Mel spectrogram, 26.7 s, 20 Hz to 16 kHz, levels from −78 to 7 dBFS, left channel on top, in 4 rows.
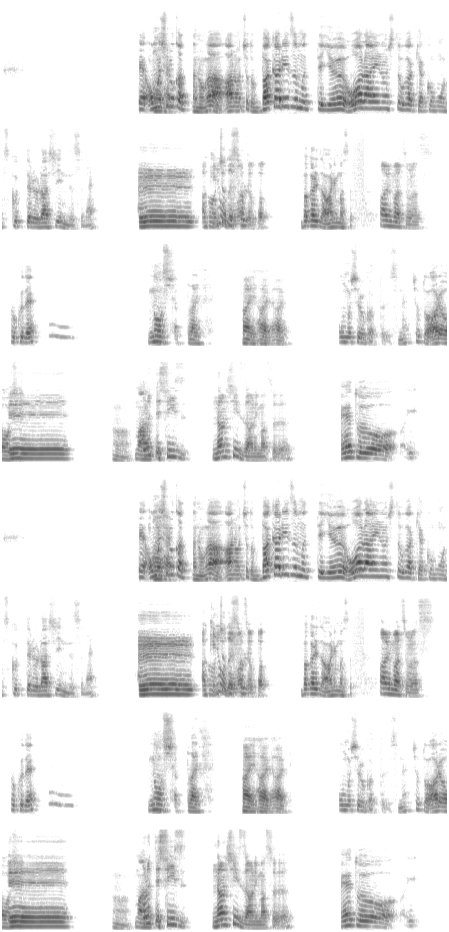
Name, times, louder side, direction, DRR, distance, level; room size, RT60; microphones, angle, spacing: voice 1, 2.0-8.0 9.8-10.4 11.2-12.1 13.5-13.8 15.5-15.8 18.4-20.1 21.7-22.3 25.1-26.2, left 1 dB, 5° left, 1.0 m, -31 dB
voice 2, 8.7-10.6 12.3-13.1 14.1-14.4 15.6-16.5 16.9-17.6 20.1-21.0 22.1-22.8 23.2-24.3, right 3 dB, 90° right, 0.8 m, -31 dB
6.0 x 3.1 x 2.5 m
head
